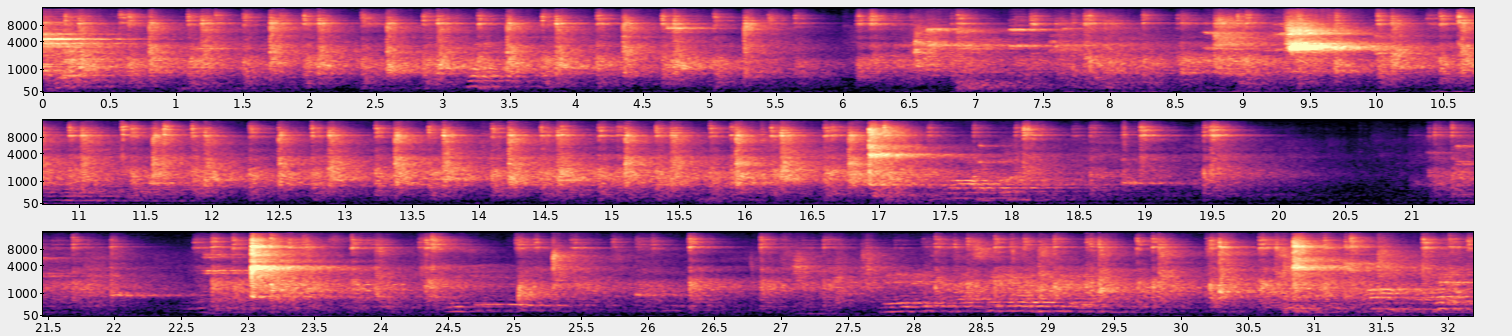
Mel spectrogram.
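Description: Table tennis rallies: the ball clicks back and forth off the bats and the table, with a short lull about twenty seconds in. Voices carry across the hall.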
